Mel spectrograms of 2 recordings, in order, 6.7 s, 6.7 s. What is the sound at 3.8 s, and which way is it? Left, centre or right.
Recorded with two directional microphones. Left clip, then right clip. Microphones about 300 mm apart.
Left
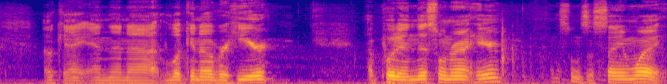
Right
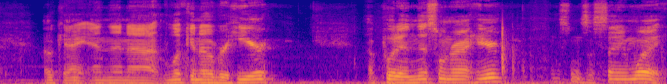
Speech, left.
